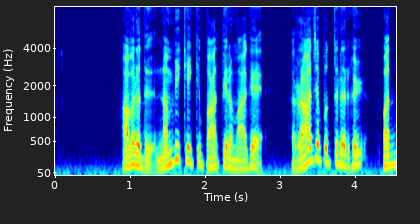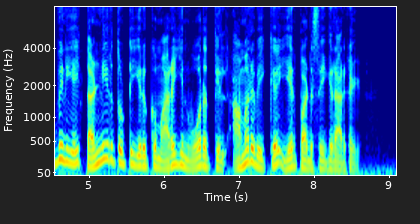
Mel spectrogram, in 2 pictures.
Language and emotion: Tamil, neutral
